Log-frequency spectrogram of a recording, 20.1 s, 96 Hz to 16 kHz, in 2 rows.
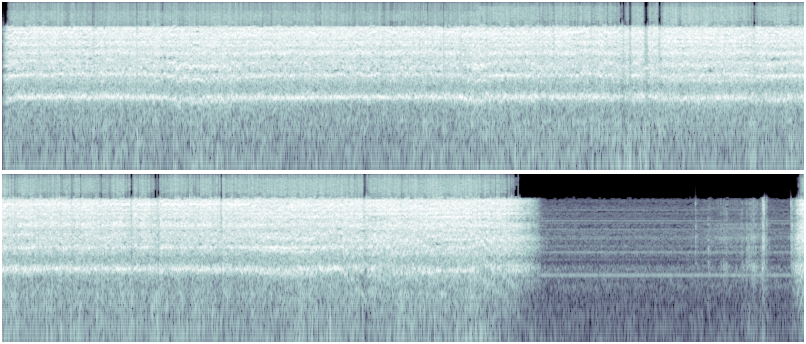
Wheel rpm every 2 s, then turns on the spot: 230, 220, 230, 230, 220, 230, 230, 180, 20, 0.
none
